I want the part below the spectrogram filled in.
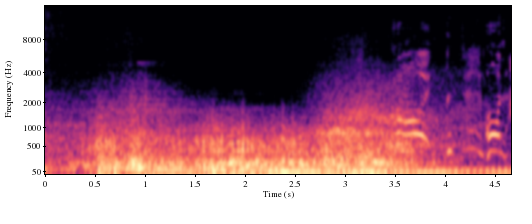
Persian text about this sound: طوفانی دارن به سمت ما حرکت میکنن، شاید بهتر باشه برگردیم خونه.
